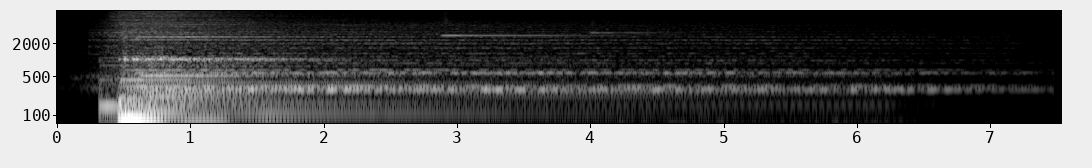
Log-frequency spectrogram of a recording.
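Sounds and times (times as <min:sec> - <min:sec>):
fanfare: 0:00.3 - 0:06.1.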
